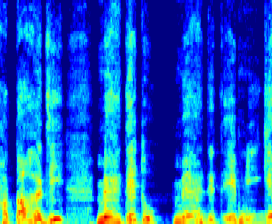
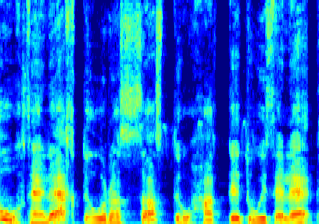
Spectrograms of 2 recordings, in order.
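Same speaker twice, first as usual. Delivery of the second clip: slow listing; 3 semitones lower, slower than usual. Acted. Listing her labours emphatically.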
